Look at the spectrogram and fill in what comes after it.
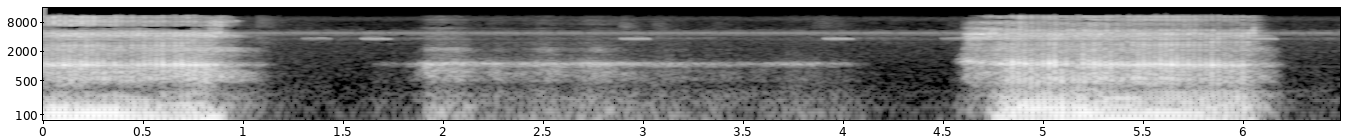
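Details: Ryuuko snoring on a sofa, said to be tired: loud, rough, deep snores on each breath with quieter whistling breaths between them, steady pattern.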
